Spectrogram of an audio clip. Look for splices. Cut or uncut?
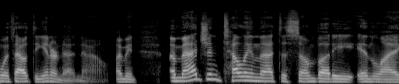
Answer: uncut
